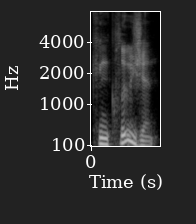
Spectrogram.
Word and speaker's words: conclusion: After the U vowel, as in conclusion.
